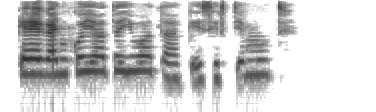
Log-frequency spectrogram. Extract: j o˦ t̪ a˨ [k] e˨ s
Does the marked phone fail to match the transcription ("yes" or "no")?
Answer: no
